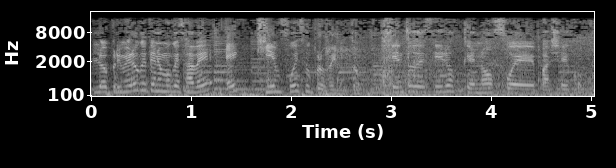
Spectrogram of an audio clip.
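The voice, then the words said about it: Sing-song distinctive regional accent. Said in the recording (Spanish): “Siempre con esa musiquilla, siempre con ese acento tan suyo”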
